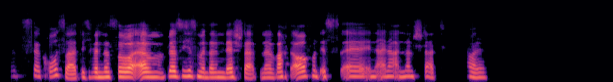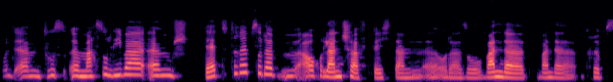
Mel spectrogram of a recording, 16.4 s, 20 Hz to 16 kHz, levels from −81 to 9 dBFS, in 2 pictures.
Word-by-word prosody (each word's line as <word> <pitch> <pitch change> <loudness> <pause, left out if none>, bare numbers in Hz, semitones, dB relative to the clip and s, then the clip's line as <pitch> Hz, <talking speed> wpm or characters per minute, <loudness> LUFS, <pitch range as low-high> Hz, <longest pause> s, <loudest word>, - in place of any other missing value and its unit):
Das 215 -1 -26
ist 220 - -27
ja 225 - -3
großartig, 185 -5 -2
wenn 180 0 +2
das 190 0 +1
so 190 -1 +6
ähm, 185 0 +5
plötzlich 210 +1 +3
ist 215 0 -1
man 185 -3 +1
dann 180 0 +1
in - - -1
der 175 +1 +3
Stadt, 160 -3 -2
ne, 170 0 -3
wacht 190 +1 +1
auf 205 +3 +3
und 210 - -3
ist, 200 +2 -7
äh, 205 0 -1
in 200 - -3
einer 210 0 -2
anderen 205 +2 -3
Stadt. 215 - -6 0.4
Toll. 175 -3 -3 1.7
Und, 225 -1 -15
ähm, 210 -1 -4
tust 230 +1 -8
äh, 225 - 0
machst 215 +2 +1
du 275 - 0
lieber, 260 +2 +3
ähm, 240 0 +1
Städtetrips 290 - -2
oder 285 -3 +3 0.4
auch 225 0 0
landschaftlich 165 -5 +2
dann, 165 +3 -6
äh 205 0 -8
oder 170 -1 -7
so 165 0 -8
Wander 175 -3 +5 0.2
Wandertrips? 175 +1 -7
195 Hz, 160 wpm, -21 LUFS, 175-215 Hz, 1.7 s, so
